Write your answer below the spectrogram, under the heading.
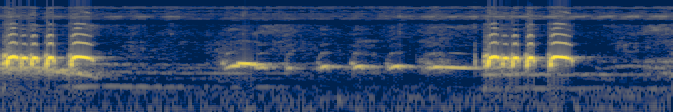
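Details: Zebra dove of a local strain singing to encourage other doves: clear, punchy staccato notes, then a soft, rolling, gurgling coo trailing off, before the clipped notes begin again.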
